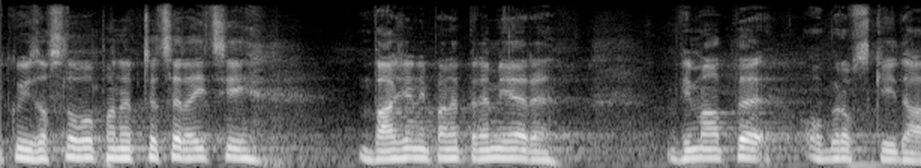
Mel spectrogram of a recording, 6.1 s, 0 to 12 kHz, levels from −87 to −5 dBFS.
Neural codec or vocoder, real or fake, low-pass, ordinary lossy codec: none; real; 10.8 kHz; AAC, 64 kbps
